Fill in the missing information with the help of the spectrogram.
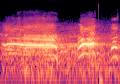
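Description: A man lets out a long, loud, sustained scream, followed by two shorter yelling cries rising and falling in pitch, sounding like a forceful battle shout.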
